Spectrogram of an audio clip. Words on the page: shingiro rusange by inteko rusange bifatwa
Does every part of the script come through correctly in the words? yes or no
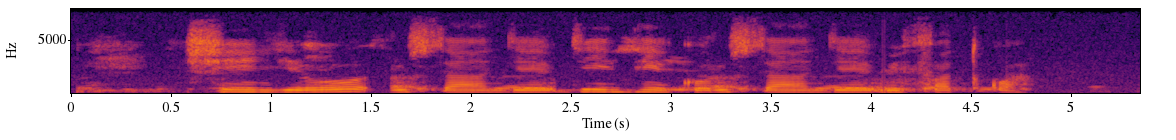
yes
